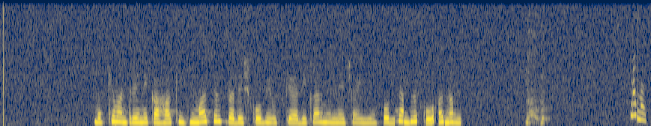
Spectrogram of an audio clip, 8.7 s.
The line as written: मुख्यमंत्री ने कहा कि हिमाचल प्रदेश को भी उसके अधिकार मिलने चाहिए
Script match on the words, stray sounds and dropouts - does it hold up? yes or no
no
